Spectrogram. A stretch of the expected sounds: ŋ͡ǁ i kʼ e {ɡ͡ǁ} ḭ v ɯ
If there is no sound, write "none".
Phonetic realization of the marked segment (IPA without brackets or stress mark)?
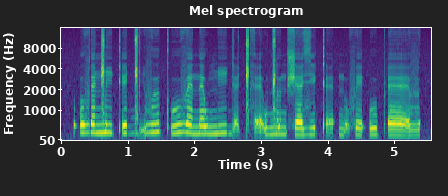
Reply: ɡ͡ǁ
